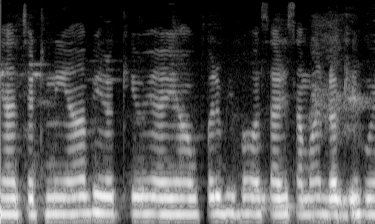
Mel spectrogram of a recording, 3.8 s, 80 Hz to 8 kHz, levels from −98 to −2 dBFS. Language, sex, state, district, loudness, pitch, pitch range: Hindi, female, Bihar, Vaishali, -15 LUFS, 210 Hz, 210-220 Hz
